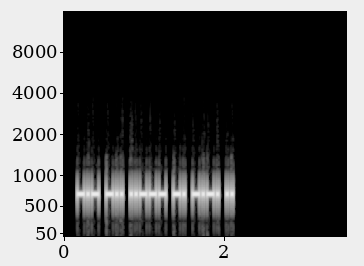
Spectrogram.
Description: Morse code, heard as a keyed tone, about 40 wpm, 700 Hz. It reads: KD2NCI
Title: USA Call Signs - 6 Characters - Repeated 2x - 40wpm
